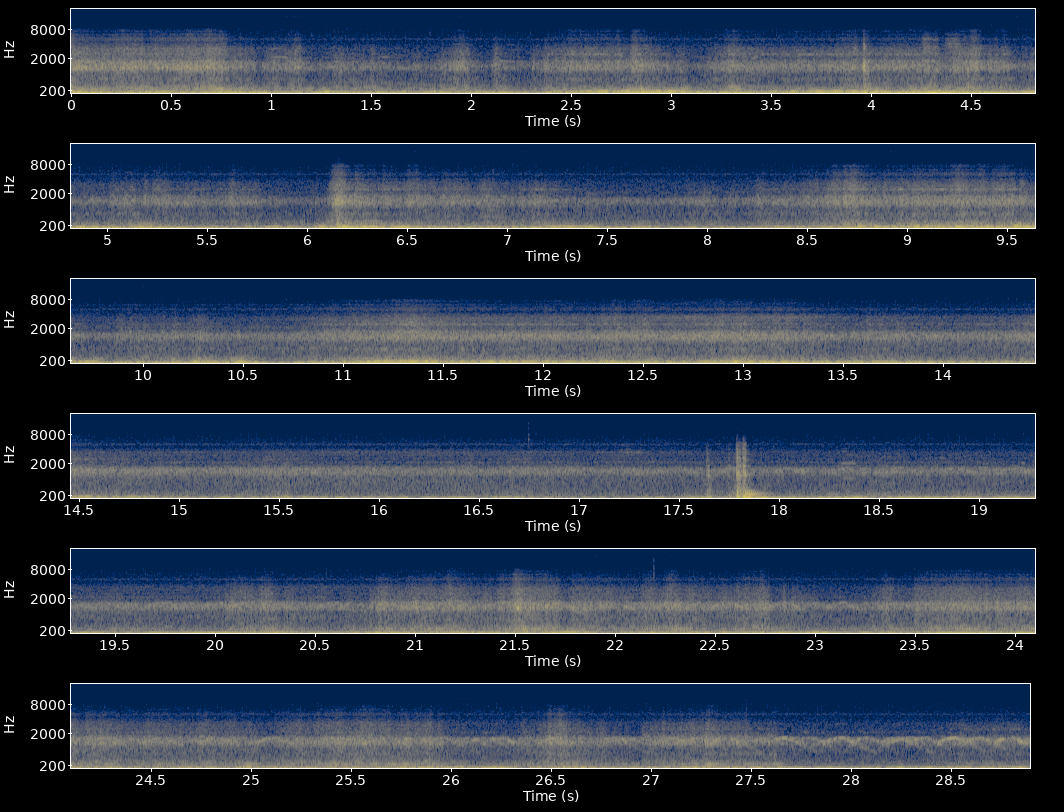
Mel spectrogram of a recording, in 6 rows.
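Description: Gusty wind buffeting the microphone, with a distant fire-engine siren holding a high tone underneath. A single sharp knock about 18 seconds in.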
